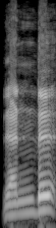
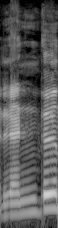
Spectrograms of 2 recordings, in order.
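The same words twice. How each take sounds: No difference in how they are said.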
